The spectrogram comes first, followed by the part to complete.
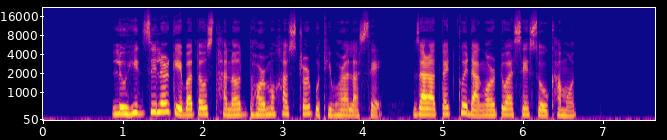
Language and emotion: Assamese, neutral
